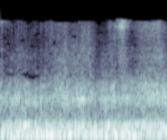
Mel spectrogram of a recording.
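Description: Steady low rumble of a car driving, heard from inside the cabin, a continuous muffled engine and road drone with no speech over it.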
